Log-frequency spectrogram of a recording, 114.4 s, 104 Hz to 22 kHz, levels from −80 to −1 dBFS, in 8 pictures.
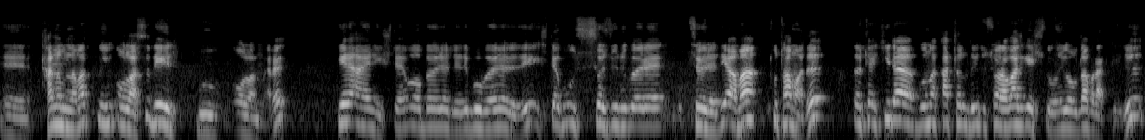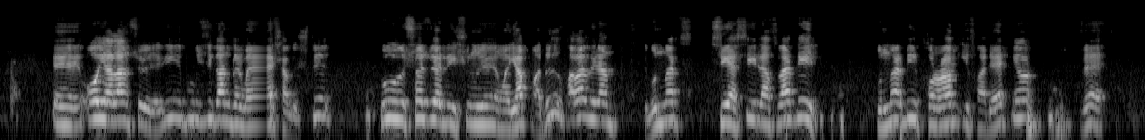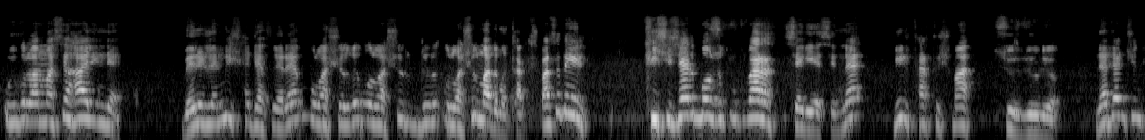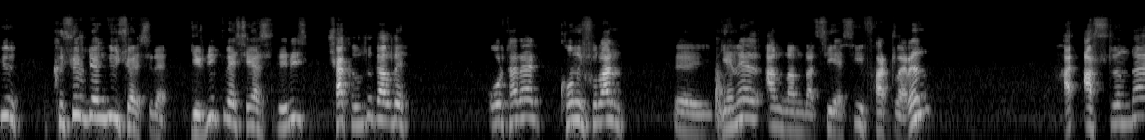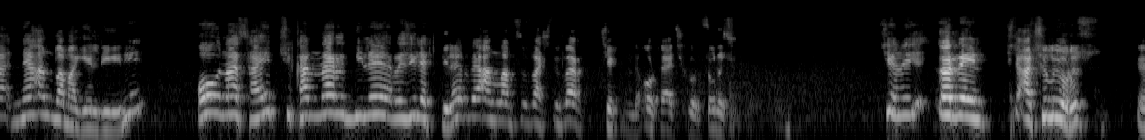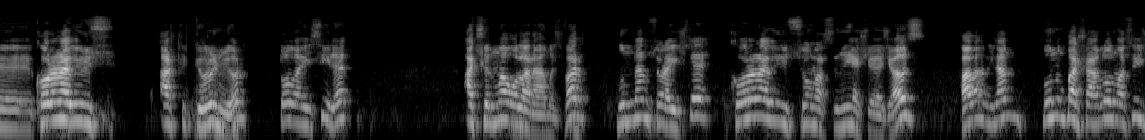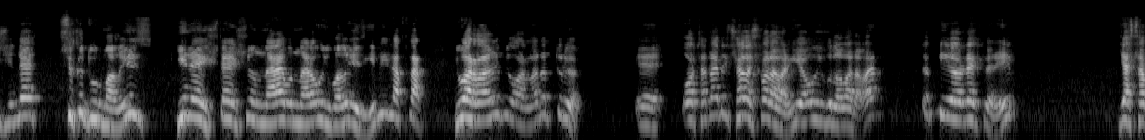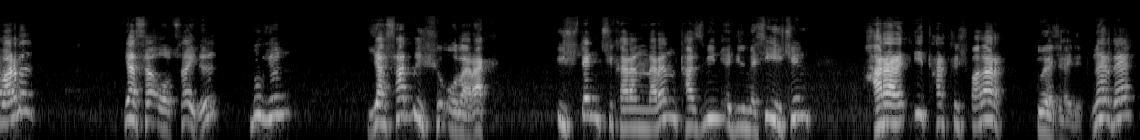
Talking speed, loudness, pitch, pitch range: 90 wpm, -29 LUFS, 220 Hz, 190-250 Hz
